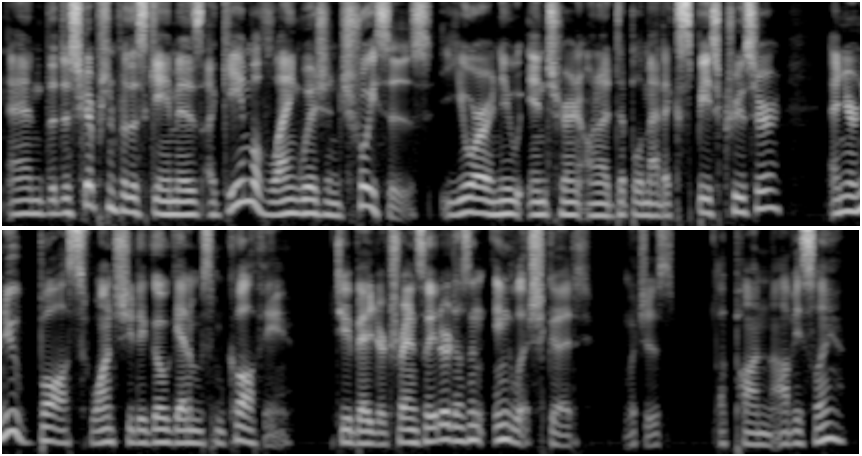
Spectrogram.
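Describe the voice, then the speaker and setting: A man with a mid-pitched voice talks casually as a podcast co-host. The sound is dry with no room echo, and he explains things plainly with a deadpan, sarcastic edge. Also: fairly quick. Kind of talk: casual review chat.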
